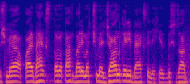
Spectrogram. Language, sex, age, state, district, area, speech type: Kashmiri, male, 18-30, Jammu and Kashmir, Ganderbal, rural, spontaneous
